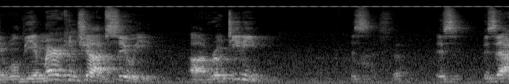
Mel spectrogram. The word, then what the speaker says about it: rotini: The lunch special for today will be American chop suey, rotini... Is that how you pronounce it, though?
